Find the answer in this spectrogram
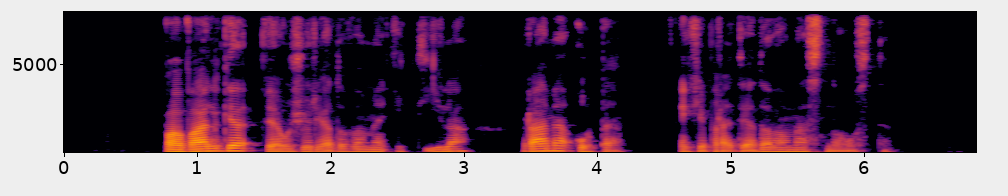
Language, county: Lithuanian, Vilnius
